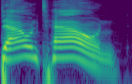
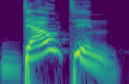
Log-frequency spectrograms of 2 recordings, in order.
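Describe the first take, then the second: First: The second syllable sounds like 'town'. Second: The second syllable sounds like 'ton'. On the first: The speaker calls it wrong. "It's not downtown" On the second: The speaker calls it right. "It's Downton"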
